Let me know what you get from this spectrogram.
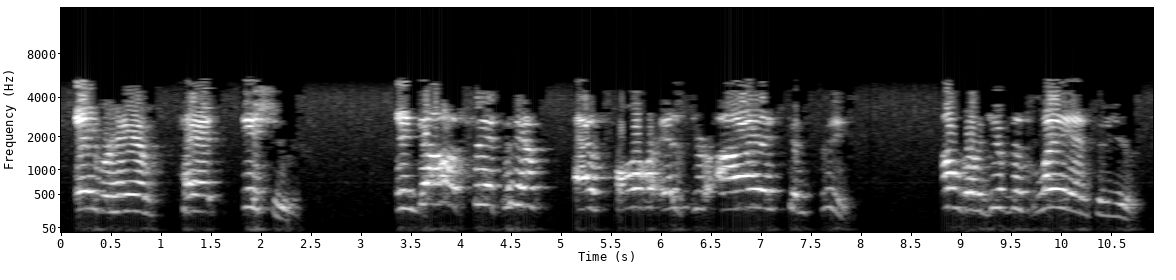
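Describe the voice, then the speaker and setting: An American-accented man speaks at a very slow pace with extremely high pitch, ordinary pitch variation, long, frequent pauses and audible room echo. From US South (Georgia). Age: 70s. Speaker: pastor. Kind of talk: sermon. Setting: studio. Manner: animated. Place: studio.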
